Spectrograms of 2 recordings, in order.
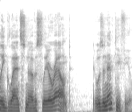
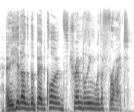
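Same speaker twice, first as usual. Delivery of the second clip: story narration; 8 semitones higher, 6 dB louder than usual. A narrator's reading. Reading to a child about Mister Jelly hiding. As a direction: draw out the trembling.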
